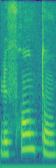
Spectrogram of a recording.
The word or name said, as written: pediment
